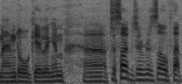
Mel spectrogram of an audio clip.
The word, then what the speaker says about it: Gillingham: My disastrous mispronunciation of Gillingham and or Gillingham.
